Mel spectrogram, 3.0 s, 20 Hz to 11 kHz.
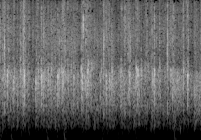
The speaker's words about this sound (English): I want to have a super loud applause for everyone here who has helped to organize this great event. Please have a huge applause for everyone for OW2.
